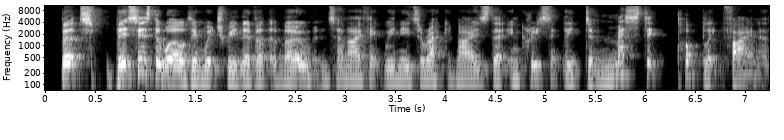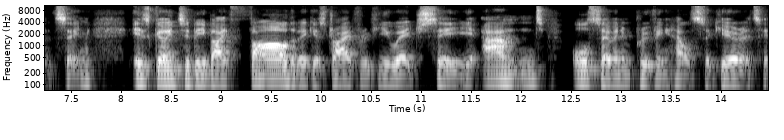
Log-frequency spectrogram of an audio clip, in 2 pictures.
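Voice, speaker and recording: A man speaks with a British accent at medium pitch. His pitch varies in an ordinary way over a quiet background. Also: moderate pace. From UK. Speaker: health policy expert. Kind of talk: conference presentation. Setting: video call.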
